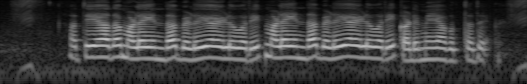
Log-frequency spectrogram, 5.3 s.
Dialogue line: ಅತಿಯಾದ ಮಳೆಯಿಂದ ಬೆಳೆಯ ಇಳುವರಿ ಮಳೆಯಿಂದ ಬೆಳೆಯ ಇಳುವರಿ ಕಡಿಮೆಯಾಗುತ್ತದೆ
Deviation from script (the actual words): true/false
false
